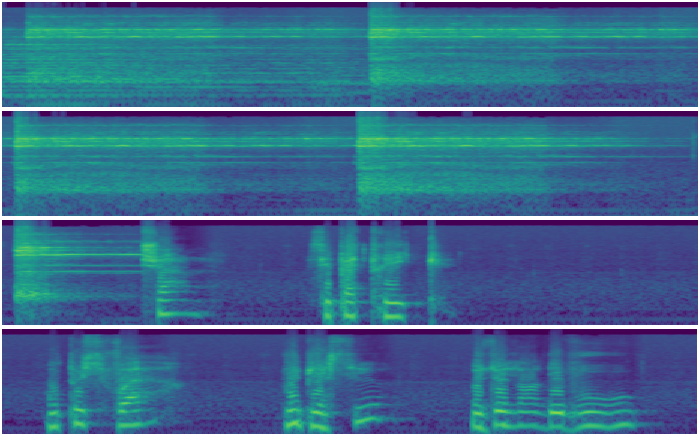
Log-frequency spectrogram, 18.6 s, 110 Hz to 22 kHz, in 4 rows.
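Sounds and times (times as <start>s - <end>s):
telephone ringing: 0.0s - 10.4s
speech: 11.8s - 12.1s, 14.3s - 15.0s, 15.8s - 18.2s.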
